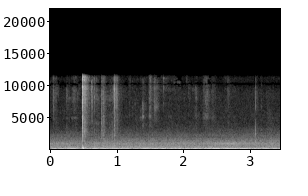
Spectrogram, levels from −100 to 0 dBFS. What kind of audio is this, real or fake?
real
